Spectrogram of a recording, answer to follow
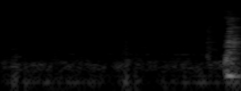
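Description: Near silence: quiet room tone, with two faint soft sounds, one near the start and another about a second later.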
